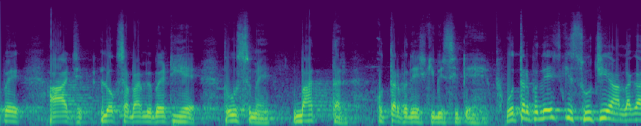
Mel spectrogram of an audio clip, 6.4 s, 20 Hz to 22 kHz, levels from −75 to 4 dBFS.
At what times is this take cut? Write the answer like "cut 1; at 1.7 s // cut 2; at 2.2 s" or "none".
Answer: cut 1; at 4.9 s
